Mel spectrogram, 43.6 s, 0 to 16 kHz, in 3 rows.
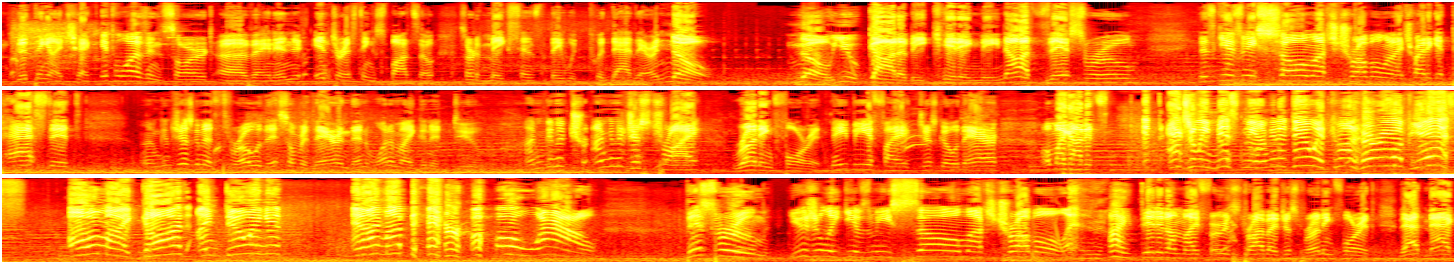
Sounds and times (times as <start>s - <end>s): Speech: 0.0s - 7.1s, 7.9s - 11.3s, 12.0s - 15.3s, 15.9s - 31.9s, 32.6s - 35.0s, 35.9s - 43.5s.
